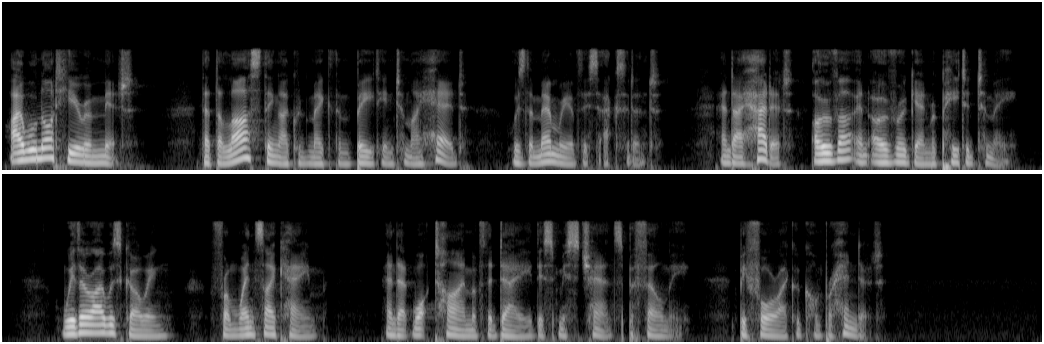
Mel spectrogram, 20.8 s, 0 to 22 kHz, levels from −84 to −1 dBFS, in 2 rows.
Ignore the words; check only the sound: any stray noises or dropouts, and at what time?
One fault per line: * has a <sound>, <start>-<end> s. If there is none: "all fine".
all fine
